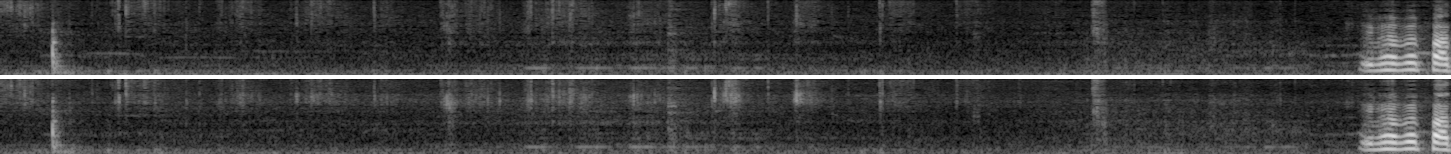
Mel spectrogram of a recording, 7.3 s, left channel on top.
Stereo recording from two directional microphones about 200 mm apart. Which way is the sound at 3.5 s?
15° left (ahead or behind).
